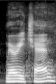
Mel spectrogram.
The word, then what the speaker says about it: Murray-Tjan: we have as our guest here today Laura Mary Chan did I pronounce that right yes you did awesome thank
